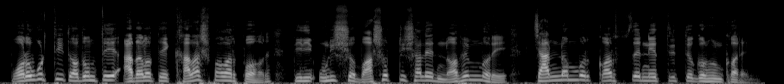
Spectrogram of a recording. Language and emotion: Bengali, neutral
